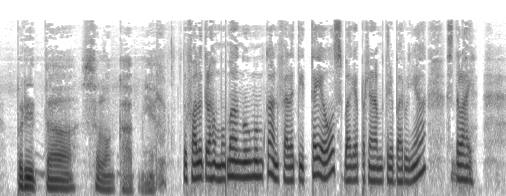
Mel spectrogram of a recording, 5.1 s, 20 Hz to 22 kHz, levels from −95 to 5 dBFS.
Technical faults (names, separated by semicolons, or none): section at the wrong speed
